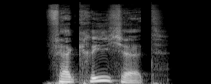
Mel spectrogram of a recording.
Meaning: second-person plural subjunctive I of verkriechen
- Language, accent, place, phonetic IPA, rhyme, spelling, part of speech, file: German, Germany, Berlin, [fɛɐ̯ˈkʁiːçət], -iːçət, verkriechet, verb, De-verkriechet.ogg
